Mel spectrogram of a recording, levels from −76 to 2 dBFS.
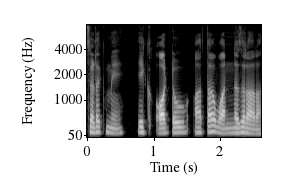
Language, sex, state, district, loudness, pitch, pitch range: Hindi, male, Himachal Pradesh, Shimla, -20 LUFS, 135 Hz, 125-140 Hz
